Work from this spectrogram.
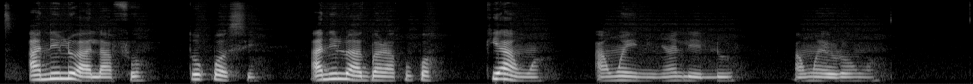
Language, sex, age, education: Yoruba, female, 15-29, tertiary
